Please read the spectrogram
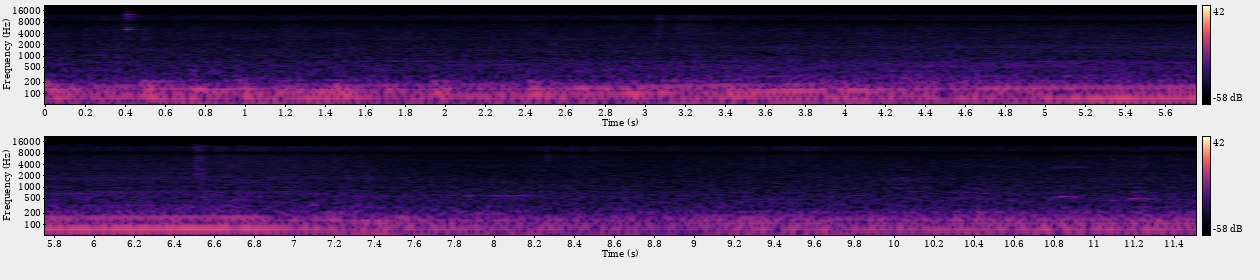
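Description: Slow street traffic: a car's engine running close by as it creeps past, a low rumble that is loudest about halfway through and eases off soon after.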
